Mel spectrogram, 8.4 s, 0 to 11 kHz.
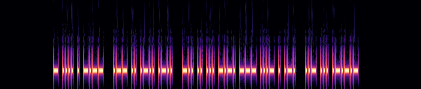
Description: Morse code, heard as a keyed tone, about 40 wpm, 700 Hz. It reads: THEY WILL DISCOVER US.
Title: Sentences from Top 1100 Words 40wpm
